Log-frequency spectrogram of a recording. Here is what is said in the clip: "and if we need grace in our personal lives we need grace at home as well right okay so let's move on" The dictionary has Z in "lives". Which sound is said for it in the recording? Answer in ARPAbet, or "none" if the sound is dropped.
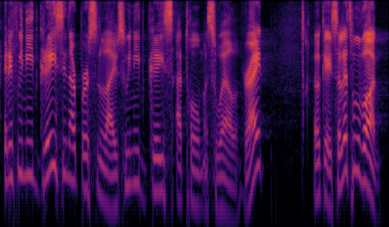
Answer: S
